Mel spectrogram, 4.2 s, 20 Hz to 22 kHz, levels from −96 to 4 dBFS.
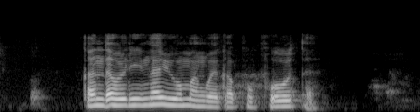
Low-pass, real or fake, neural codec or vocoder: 7.2 kHz; fake; codec, 16 kHz, 4 kbps, FunCodec, trained on Chinese and English, 50 frames a second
